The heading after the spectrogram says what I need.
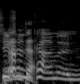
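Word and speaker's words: Tutankhamun: is short for tutan thank you I couldn't pronounce it so I short for did you actually yeah it's tutan cun my uh yeah my dad did like his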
